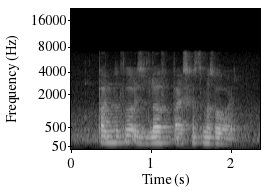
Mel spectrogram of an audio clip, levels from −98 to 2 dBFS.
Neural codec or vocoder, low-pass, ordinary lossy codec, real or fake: none; 7.2 kHz; none; real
